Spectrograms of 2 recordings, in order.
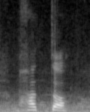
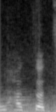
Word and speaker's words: محطة: It has a T مربوطة in the end. It's a T that we don't pronounce محطة, but we don't say محطت.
